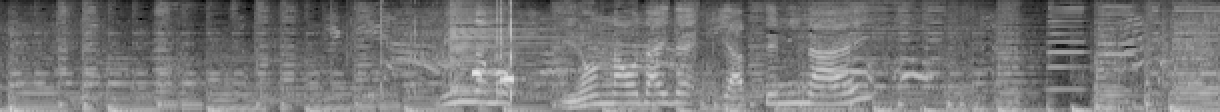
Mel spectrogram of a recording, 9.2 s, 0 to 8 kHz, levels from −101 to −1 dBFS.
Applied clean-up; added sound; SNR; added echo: none; Clock; -1 dB; none.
